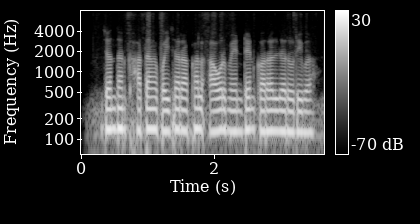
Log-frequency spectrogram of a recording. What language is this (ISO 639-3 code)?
bho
